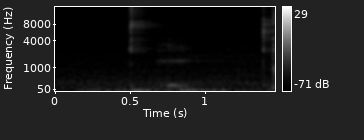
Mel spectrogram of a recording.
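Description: Computer mouse clicks during an alt-click: a faint click near the middle and a louder, sharper click at the end, set against a quiet room.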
